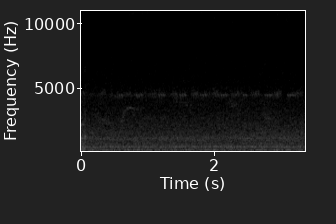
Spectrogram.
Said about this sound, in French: L'explication, c'est celle-ci. C'est un tilleul. Il est entièrement en fleurs. Il doit y avoir là, à l'intérieur, dans cet espace, des centaines d'abeilles qui font ce bruit de moteur.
